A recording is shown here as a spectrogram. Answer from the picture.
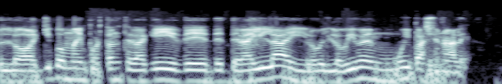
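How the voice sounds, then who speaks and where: This man has a normal speaking voice, pitched fairly high, with fairly even intonation. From Spain, Murcia. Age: 20s. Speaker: football coaching staff member. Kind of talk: interview.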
